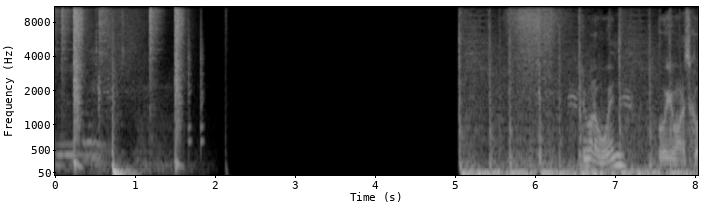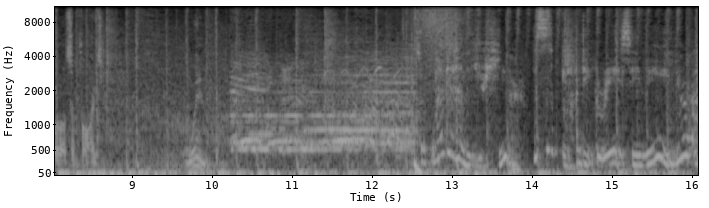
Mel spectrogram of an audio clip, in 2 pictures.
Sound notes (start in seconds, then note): 10.1 crowd cheering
